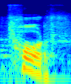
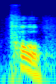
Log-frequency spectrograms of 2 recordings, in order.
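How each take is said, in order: First: The final r sound is pronounced. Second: The final r sound is dropped. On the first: "আমেরিকানরা বলে ফোর" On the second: "ব্রিটিশরা বলে ফো"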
